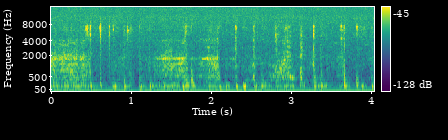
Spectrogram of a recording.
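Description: Near silence with faint, irregular clicks of typing on a computer keyboard.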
